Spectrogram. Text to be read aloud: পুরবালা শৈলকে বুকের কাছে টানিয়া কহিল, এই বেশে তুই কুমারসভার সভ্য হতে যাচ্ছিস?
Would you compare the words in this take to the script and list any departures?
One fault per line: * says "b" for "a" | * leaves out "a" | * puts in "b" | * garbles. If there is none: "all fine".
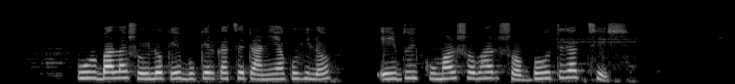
* leaves out "বেশে"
